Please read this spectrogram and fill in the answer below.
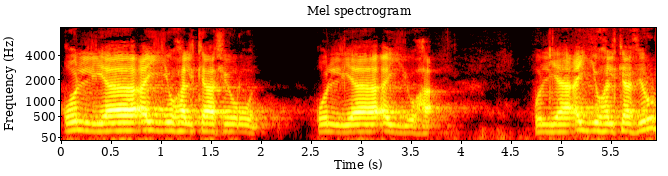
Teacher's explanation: أربع حركات، ونحن نقرأ بحركتين. فننبه على كلمة يا أيها أنها مد منفصل يمد بمقدار حركتين، هكذا قل يا أيها الكافرون، قل يا أيها، قل يا أيها الكافرون، وهذه كلمة كلها مرققة، قل يا أيها الكافرون، الكلمة كلمة يا أيها كلها مرققة.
